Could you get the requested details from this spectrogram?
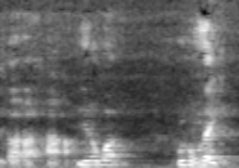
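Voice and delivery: put-on soft, hushed comfort to a scared child; reassuring parent. Parent softly reassures worried kid, quiet and tender. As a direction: hush them gently, it'll be all right.

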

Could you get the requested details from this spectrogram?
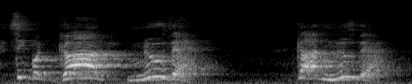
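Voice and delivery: slow, loud emphasis on God knew that; slow, loud preacher's emphasis; emphatic preaching. Real, not acted. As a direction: drive it home slowly and loudly. Preacher emphatic point to congregation.

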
